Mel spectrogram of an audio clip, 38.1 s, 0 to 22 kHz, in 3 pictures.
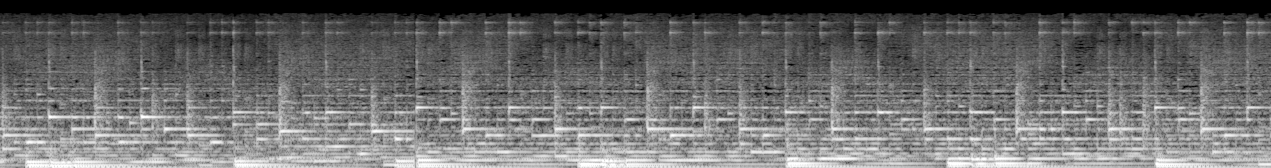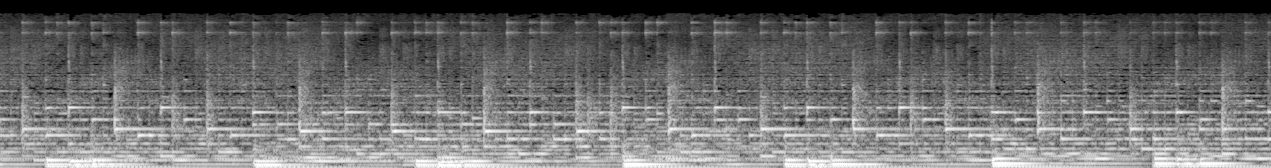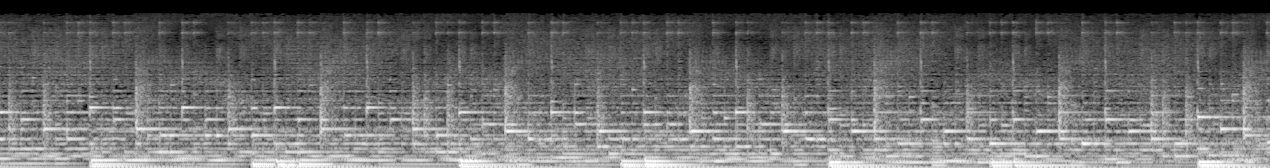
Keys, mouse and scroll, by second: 0.0 click, 0.4 scroll down 1, 0.9-1.8 middle drag, 3.3 click, 4.8 r, 6.1 click, 6.6 g, 7.8 click, 8.2 scroll down 1, 8.6-9.5 middle drag, 10.0-10.5 middle click, 11.1-11.8 click, 12.2 g, 12.6 z, 14.6 click, 15.2 shift+a, 16.7 click, 17.3 scroll up 1, 18.5 s, 20.6 click, 22.3 scroll down 1, 24.1 click, 24.6 scroll down 1, 25.8 s, 27.3 click, 27.7-28.1 scroll up 1, 30.0 g, 30.3 z, 37.0 click, 37.4 scroll down 1.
